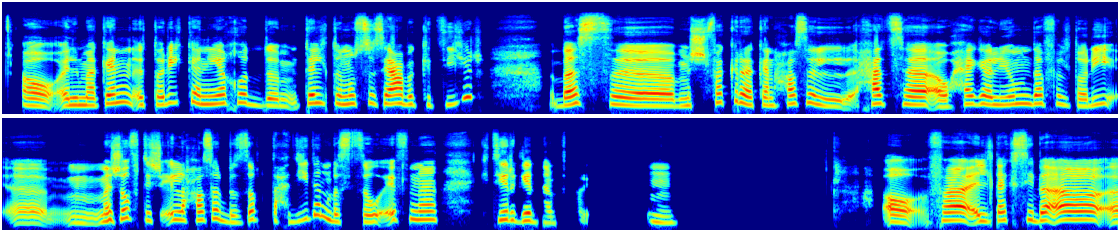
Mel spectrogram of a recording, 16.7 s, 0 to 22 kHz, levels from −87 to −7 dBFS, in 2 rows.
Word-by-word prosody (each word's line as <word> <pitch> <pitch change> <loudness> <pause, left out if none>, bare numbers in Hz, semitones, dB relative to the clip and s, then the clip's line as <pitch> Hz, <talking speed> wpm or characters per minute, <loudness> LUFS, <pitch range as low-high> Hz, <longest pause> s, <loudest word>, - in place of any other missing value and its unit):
آه. 215 -4 +1
المكان 235 +7 0
الطريق 245 +5 -2
كان 290 -6 -1
ياخد 290 -3 -2 0.3
تِلت، 290 -1 -1
نُص 275 +2 -1
ساعة 285 +1 +6
بالكتير، 260 - -7 0.6
بس 265 +2 +3 0.5
مش 225 +1 +1
فاكرة 315 -2 0
كان 235 -1 -3
حصل 275 -8 -2
حادثة 280 -1 +2
أو 185 -5 +2
حاجة 270 +4 0
اليوم 260 +3 -3
ده 280 0 0
في 275 - -14
الطريق 240 +1 -3
آآ 180 0 -5
ام 180 -3 -12
ما 235 - +2
شُفتش 300 -4 -2
إيه - - -7
اللي 270 - 0
حصل 270 +4 -2
بالضبط 215 +8 -6
تحديدًا، 290 - -6
بس 220 0 -5
وقفنا 280 +6 -2 0.3
كتير 280 0 -2
جدًا 205 -7 -2
في - - -27
الطريق. 450 - -24 0.4
إمم. 195 -3 -10 1.6
آه، - - +1
فالتاكسي 260 +1 +2
بقى 275 +2 +5
265 Hz, 145 wpm, -23 LUFS, 230-280 Hz, 1.6 s, ساعة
